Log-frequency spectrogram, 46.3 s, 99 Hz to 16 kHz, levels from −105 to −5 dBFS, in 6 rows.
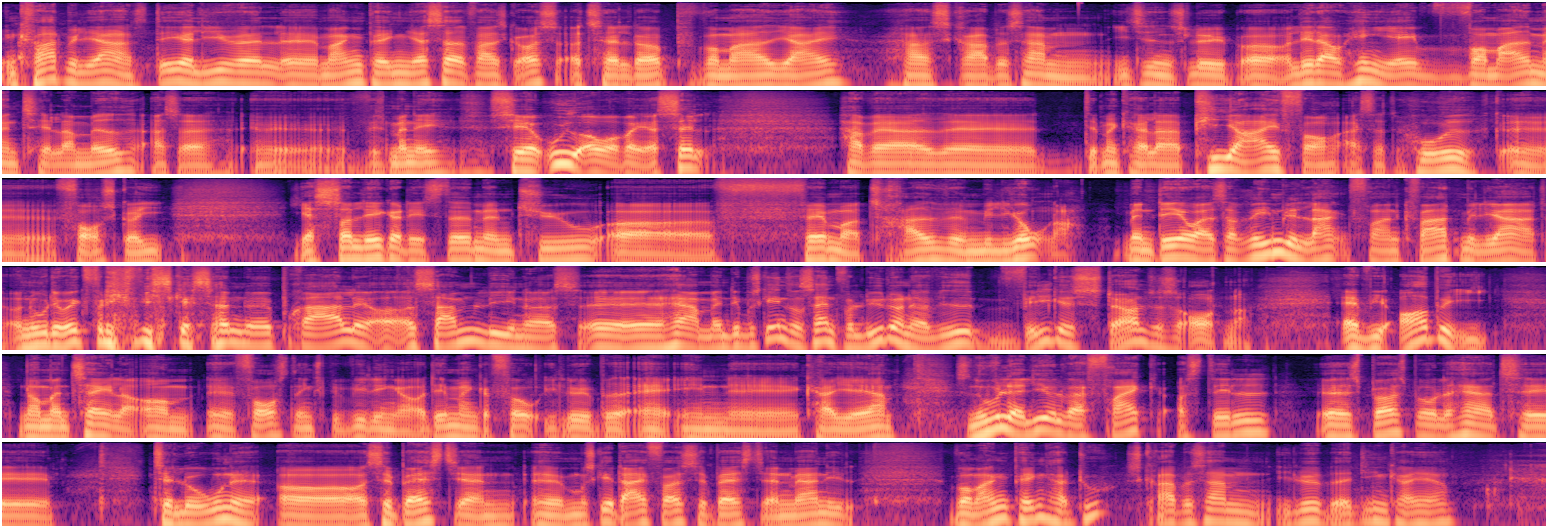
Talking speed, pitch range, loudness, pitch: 205 wpm, 95-125 Hz, -18 LUFS, 105 Hz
